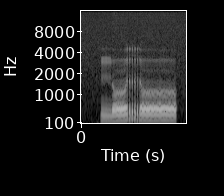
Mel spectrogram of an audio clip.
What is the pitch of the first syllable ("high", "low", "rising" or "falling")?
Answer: rising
